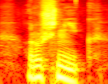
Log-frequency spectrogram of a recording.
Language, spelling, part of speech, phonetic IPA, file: Belarusian, ручнік, noun, [rut͡ʂˈnʲik], Be-ручнік.ogg
- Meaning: towel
